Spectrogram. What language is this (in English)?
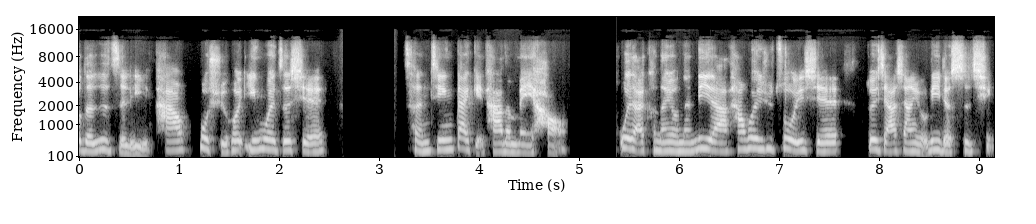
Chinese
